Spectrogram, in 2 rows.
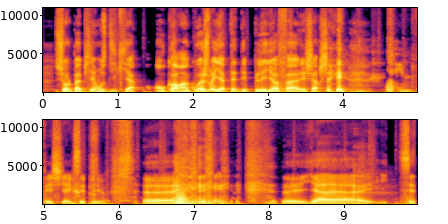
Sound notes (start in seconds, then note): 4.1 laughs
